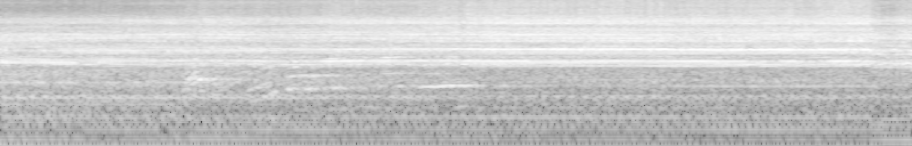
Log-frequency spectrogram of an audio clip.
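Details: Nissan truck ("Blue Bruce") pulled from the boneyard after over a year unused, idling: high thin squeal comes and goes over steady idle; idler pulley bearing is junk and must be replaced.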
